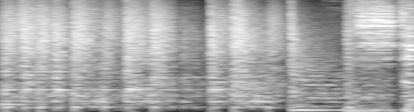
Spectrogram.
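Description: Breakbeat drum pattern played from a sampler, with kick and snare hits in quick succession. A low bass note comes in near the end.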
